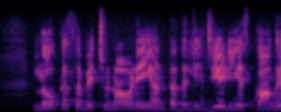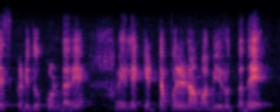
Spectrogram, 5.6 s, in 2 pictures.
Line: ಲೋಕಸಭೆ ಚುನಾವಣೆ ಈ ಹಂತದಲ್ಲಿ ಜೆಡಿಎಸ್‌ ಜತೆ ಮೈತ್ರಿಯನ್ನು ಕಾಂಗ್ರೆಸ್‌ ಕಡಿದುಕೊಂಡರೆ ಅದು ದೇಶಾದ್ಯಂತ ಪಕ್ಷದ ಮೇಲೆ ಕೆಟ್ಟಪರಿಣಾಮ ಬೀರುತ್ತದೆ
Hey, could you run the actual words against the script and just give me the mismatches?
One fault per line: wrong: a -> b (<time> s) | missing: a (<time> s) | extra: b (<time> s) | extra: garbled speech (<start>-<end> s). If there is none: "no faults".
missing: ಈ (1.4 s)
missing: ಜತೆ ಮೈತ್ರಿಯನ್ನು (2.5 s)
missing: ಅದು ದೇಶಾದ್ಯಂತ ಪಕ್ಷದ (3.6 s)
